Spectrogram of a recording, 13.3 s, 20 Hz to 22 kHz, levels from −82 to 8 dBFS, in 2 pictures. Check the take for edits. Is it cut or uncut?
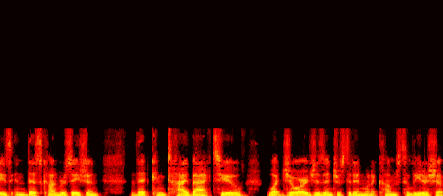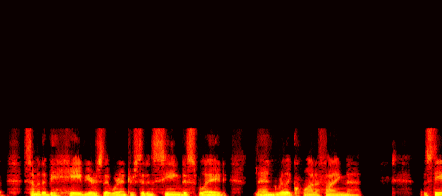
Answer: uncut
